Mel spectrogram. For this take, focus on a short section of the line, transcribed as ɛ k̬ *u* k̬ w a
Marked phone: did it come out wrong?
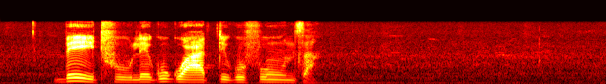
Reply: no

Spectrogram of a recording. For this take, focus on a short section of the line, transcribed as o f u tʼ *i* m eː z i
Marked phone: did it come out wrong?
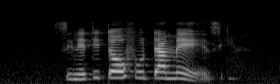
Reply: yes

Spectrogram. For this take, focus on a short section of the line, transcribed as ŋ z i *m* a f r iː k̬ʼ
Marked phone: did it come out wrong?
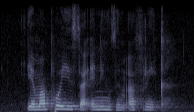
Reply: no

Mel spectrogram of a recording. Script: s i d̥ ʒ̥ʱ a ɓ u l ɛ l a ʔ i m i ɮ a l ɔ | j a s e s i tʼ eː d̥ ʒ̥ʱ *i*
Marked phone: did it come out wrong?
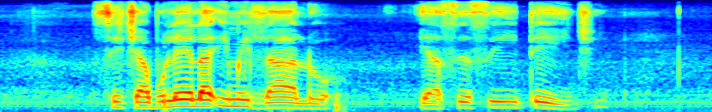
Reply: no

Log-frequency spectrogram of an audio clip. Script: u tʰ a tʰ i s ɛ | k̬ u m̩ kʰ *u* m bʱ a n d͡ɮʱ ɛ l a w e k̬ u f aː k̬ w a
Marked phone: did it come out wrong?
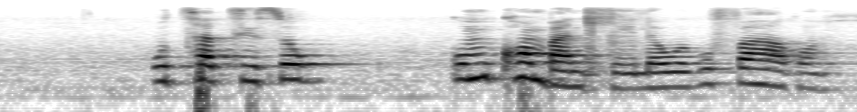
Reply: yes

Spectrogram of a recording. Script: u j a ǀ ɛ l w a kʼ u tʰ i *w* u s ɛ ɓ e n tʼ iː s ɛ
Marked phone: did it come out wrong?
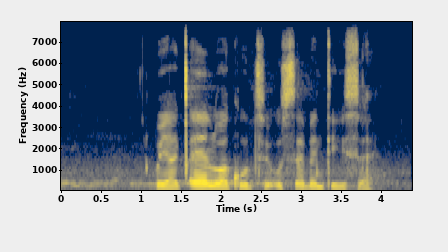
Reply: yes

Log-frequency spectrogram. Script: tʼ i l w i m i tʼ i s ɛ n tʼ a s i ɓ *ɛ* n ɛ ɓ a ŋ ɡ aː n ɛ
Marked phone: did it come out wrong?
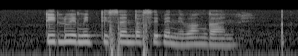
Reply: no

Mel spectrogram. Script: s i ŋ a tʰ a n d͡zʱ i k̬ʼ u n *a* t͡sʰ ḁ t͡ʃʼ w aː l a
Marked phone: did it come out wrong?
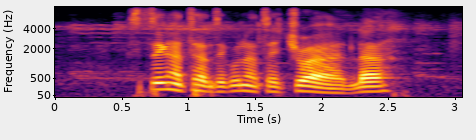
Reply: no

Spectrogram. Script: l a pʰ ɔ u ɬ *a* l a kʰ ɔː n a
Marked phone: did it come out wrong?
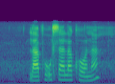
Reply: no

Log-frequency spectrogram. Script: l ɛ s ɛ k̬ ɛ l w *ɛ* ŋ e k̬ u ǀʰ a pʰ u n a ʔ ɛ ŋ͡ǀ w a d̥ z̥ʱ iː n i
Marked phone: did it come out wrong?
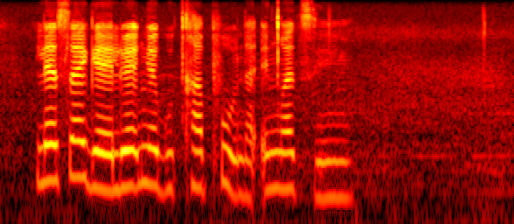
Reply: no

